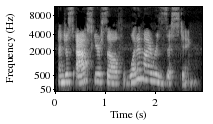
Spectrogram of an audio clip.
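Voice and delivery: soft, gentle guiding voice; calm guided meditation voice. Acted. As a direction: lead them inward, softly.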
